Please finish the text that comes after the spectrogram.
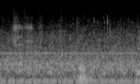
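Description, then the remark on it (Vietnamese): Steady, quiet trickling of flowing water, a continuous soft wash with a faint hum underneath and no voices present. “nên là nó có những cái khoảnh khắc anh em mình ngồi nghe nước chảy ngắm cá như này uống cà phê”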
